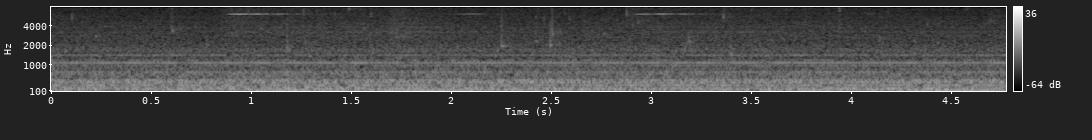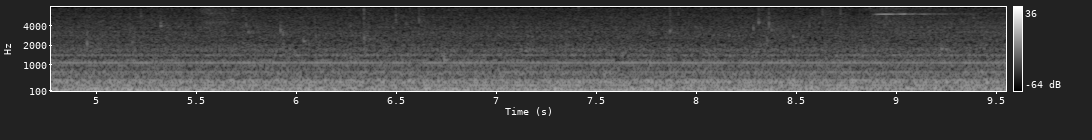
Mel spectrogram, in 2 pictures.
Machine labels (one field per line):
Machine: pump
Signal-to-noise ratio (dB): -6 dB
